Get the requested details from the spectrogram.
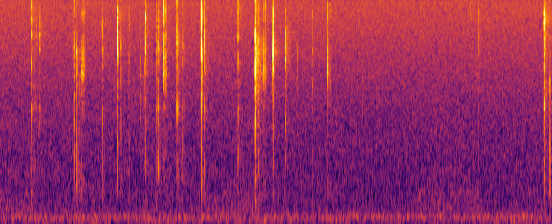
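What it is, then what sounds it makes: Long acrylic nails with plastic decorations clacking. Extra-long pink acrylic press-on nails covered in plastic fake teeth, held up on both hands, tap and clack against each other. The result is rapid, bright, dry clicks that stop almost instantly, scattered irregularly over a steady low background hum.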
